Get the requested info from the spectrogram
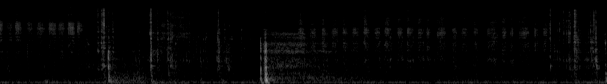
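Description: Faint scratchy rubbing of a paper tortillon (blending stump) smoothing graphite shading on a paper tile, in quick short strokes at first, with a few light taps, the sharpest a little under three seconds in.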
